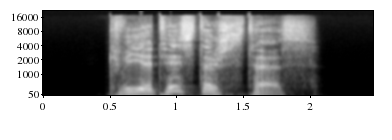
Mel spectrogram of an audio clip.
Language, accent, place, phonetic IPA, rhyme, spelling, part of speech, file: German, Germany, Berlin, [kvieˈtɪstɪʃstəs], -ɪstɪʃstəs, quietistischstes, adjective, De-quietistischstes.ogg
- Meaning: strong/mixed nominative/accusative neuter singular superlative degree of quietistisch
